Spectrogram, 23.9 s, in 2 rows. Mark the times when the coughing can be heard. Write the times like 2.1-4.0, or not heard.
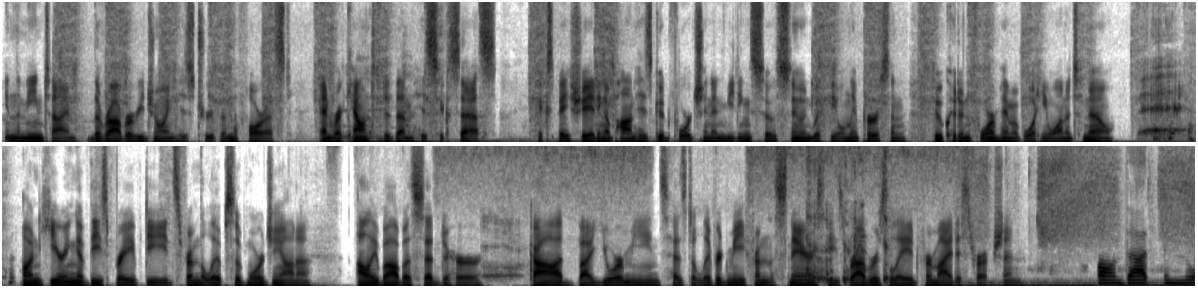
3.5-4.8, 11.5-12.2, 19.9-21.0.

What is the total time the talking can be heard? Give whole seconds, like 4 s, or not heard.
22 s.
